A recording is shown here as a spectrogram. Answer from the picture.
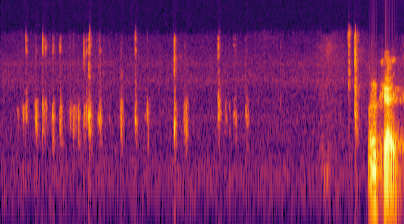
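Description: Faint computer keyboard typing: a quick, uneven run of keystrokes that stops about two and a half seconds in. A man says "OK" at the very end.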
